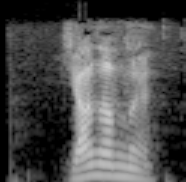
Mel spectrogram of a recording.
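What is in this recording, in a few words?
"янавны", Komi, male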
